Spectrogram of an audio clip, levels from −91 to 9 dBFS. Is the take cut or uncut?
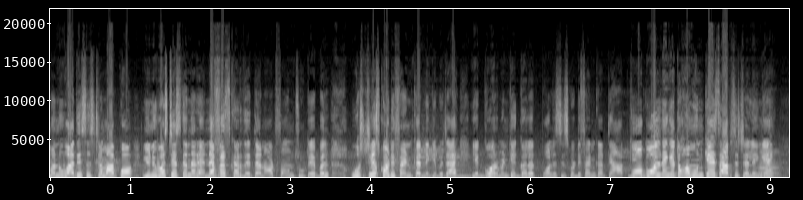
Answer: cut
